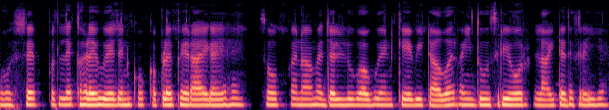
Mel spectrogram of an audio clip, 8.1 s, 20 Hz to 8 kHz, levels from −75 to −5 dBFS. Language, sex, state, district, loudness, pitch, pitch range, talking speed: Hindi, male, Bihar, Madhepura, -16 LUFS, 160 Hz, 160-165 Hz, 200 wpm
